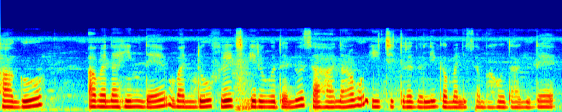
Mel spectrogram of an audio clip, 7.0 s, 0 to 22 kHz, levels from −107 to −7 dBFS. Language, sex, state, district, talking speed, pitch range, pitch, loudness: Kannada, female, Karnataka, Bangalore, 95 wpm, 190-205 Hz, 200 Hz, -17 LUFS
